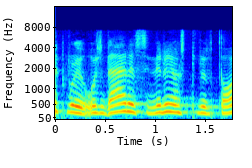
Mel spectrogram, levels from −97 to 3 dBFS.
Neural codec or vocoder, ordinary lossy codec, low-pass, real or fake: codec, 16 kHz, 1 kbps, FunCodec, trained on LibriTTS, 50 frames a second; AAC, 64 kbps; 7.2 kHz; fake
